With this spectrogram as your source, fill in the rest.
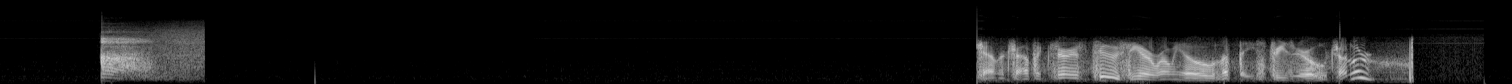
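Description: A young man speaks calmly through a headset intercom.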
